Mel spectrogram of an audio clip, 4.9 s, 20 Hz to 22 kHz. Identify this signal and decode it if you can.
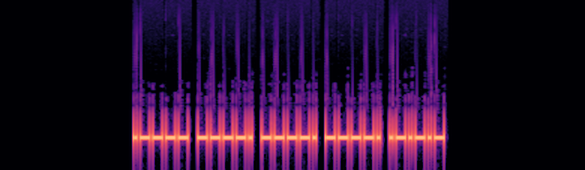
Morse code, heard as a keyed tone, about 44 wpm, 700 Hz. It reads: 1999.
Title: A Sound Of Thunder 45wpm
